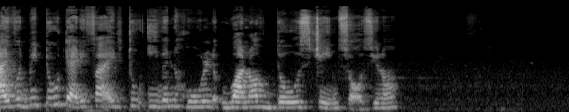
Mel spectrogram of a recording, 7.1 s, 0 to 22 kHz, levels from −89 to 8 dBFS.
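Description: Nothing in this bit of speech goes wrong technically; there's simply no fault to point to anywhere in it.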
